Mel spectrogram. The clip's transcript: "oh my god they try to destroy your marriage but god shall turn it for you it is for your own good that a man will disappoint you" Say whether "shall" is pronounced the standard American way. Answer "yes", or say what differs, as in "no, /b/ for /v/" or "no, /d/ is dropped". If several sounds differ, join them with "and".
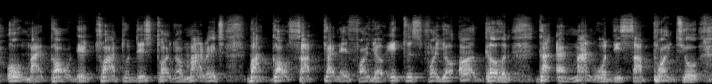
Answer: no, /s/ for /ʃ/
